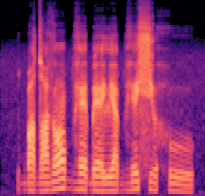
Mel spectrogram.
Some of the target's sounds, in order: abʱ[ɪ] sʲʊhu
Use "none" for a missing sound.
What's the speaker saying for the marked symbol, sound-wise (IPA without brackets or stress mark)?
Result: ɪ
